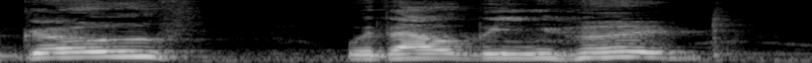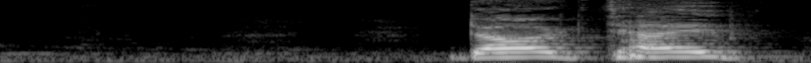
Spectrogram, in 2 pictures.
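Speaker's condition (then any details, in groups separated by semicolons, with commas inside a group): Cerebral palsy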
